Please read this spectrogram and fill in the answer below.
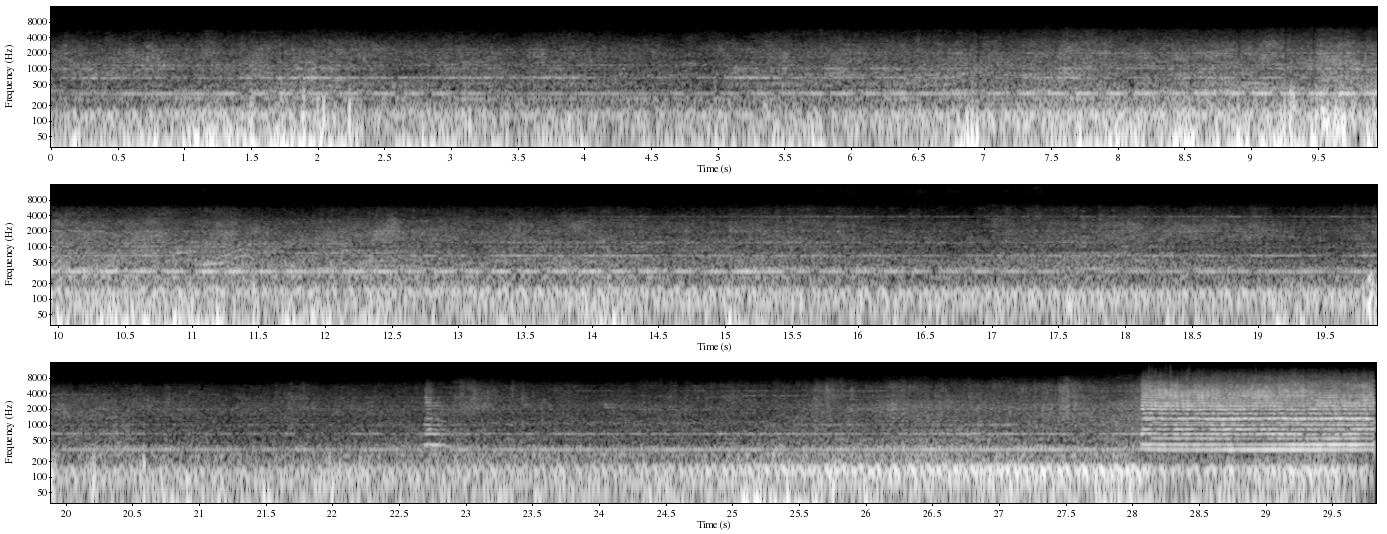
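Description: Union Pacific diesel freight locomotives running as the train approaches: a steady low rumble with a constant engine drone. About two seconds before the end the lead locomotive sounds its air horn, a loud chord of several notes.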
